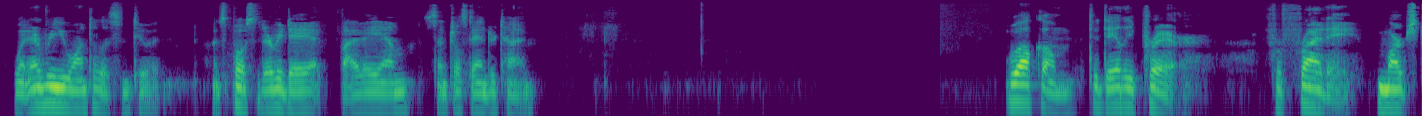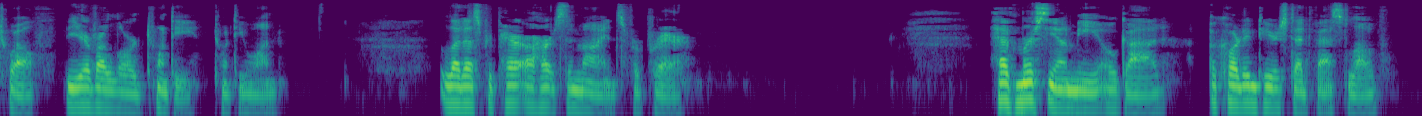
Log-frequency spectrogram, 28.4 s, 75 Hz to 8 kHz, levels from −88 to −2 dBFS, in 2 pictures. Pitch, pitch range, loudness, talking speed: 115 Hz, 105-125 Hz, -28 LUFS, 110 wpm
